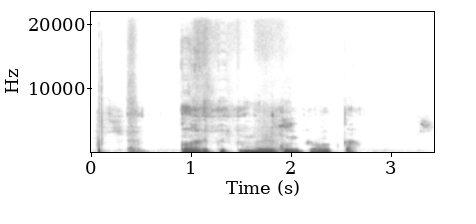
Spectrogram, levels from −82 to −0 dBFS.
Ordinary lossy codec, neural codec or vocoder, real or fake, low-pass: none; codec, 44.1 kHz, 3.4 kbps, Pupu-Codec; fake; none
